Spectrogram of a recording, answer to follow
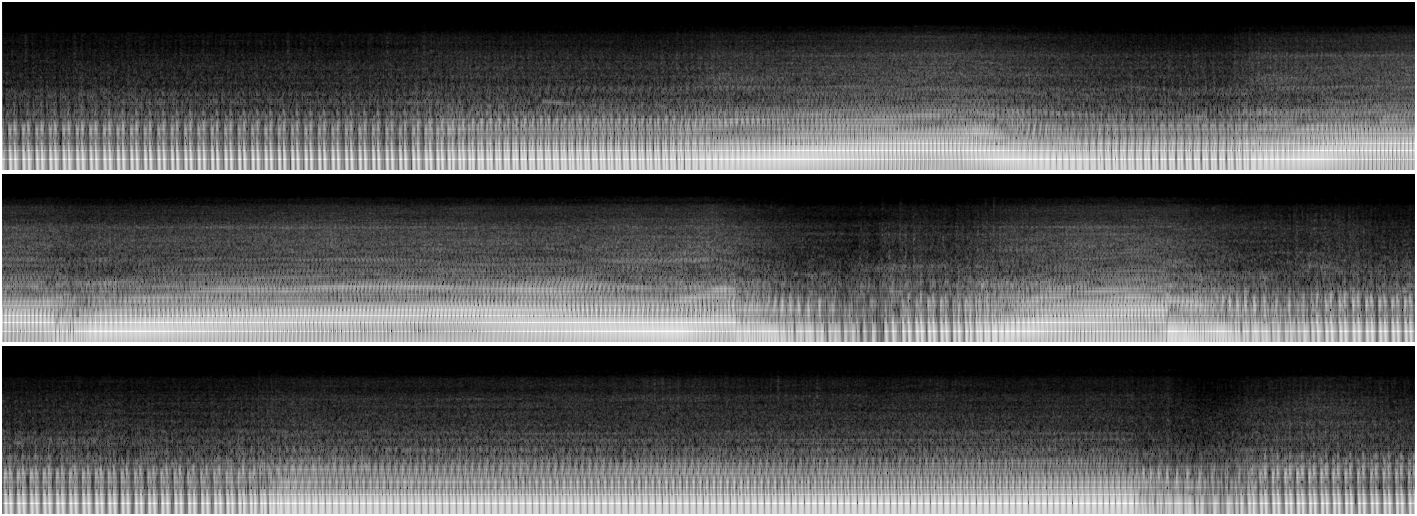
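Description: Quad bike (ATV) engine revving up and down about four times, its pitch rising and falling with each push of the throttle, then settling to a steady, lower run for the last third.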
